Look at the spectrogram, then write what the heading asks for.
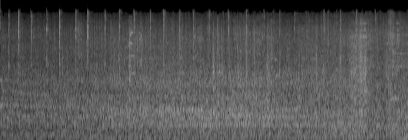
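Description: Freight train passing at close range: a diesel switcher locomotive rumbles past with its bell ringing, then covered hopper cars roll by with their wheels clacking over the rail joints. The bell fades during the first few seconds and the rolling noise grows a little louder.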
